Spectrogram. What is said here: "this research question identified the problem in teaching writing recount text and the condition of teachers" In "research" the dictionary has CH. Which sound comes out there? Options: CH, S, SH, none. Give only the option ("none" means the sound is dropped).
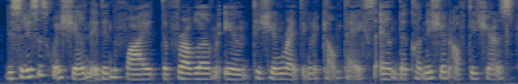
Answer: S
